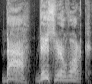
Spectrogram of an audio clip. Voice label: positive vocalization; Heavy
